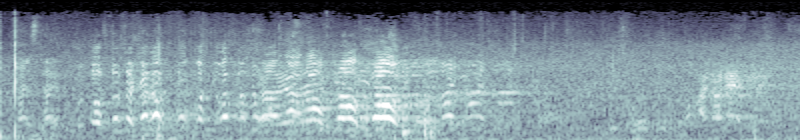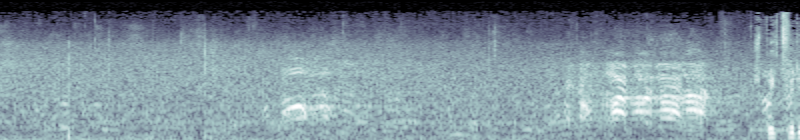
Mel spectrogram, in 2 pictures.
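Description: Footballers shouting calls to each other across the pitch in short bursts, with the occasional thud of the ball being kicked, over a low steady stadium background.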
